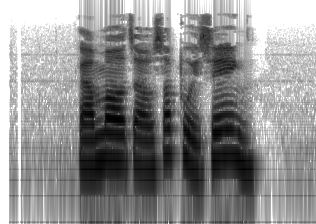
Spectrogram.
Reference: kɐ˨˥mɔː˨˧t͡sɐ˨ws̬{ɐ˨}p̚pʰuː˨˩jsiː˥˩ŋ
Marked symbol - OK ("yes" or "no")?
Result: no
